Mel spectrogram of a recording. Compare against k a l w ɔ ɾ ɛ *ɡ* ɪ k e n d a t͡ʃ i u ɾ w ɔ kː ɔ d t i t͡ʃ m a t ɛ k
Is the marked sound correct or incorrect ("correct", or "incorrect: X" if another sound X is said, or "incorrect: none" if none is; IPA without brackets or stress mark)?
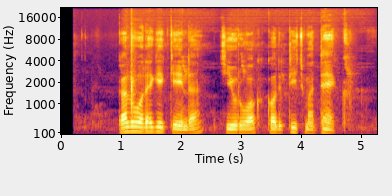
correct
